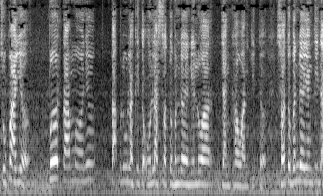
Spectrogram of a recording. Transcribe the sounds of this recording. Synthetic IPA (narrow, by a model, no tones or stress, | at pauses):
supajəpərt̪amãɲə̃ | t̪aʔpərlulahkit̪əulasːəat̪ubəndəjaŋdiluard͡ʒaŋkawankit̪əsəat̪ubəndəjaŋt̪idaʔ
